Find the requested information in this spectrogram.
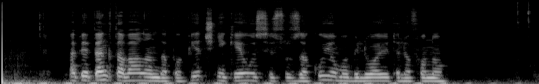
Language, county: Lithuanian, Klaipėda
